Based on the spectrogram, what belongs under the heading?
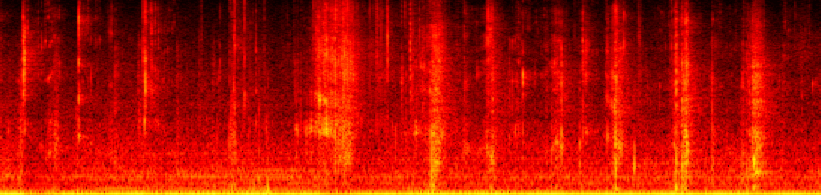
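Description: Close-miked biting and chewing of a crispy deep-fried snack: crunching with many sharp crackles, and one larger crunching bite about three seconds in.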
